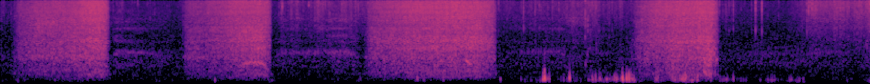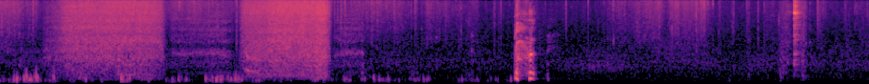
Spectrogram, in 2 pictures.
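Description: Repeated long blows of breath into a dry grass tinder bundle holding an ember, about seven blows each lasting a second or more, to coax it into flame, with the dry grass rustling in the hands between blows. Two sharp knocks come close together about three-quarters of the way through.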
